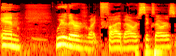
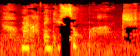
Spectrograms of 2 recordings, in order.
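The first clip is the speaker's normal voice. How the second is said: acted overwhelmed whisper; 3 semitones lower, 13 dB quieter than usual. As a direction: whisper it in stunned gratitude. Shaking director's hand, overwhelmed.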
